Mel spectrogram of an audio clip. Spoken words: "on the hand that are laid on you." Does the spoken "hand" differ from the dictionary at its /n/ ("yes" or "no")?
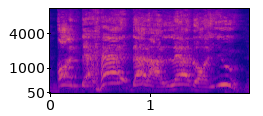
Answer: yes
